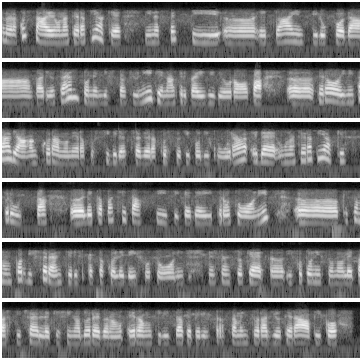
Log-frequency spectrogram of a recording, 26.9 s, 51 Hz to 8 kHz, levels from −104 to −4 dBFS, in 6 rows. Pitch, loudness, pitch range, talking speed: 200 Hz, -24 LUFS, 190-225 Hz, 180 wpm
